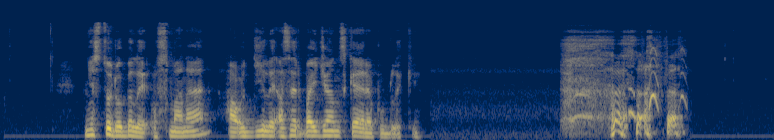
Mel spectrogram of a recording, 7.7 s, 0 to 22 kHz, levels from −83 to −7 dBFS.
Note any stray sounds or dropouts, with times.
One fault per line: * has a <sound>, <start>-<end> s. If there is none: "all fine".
* has a laugh, 5.6-6.9 s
